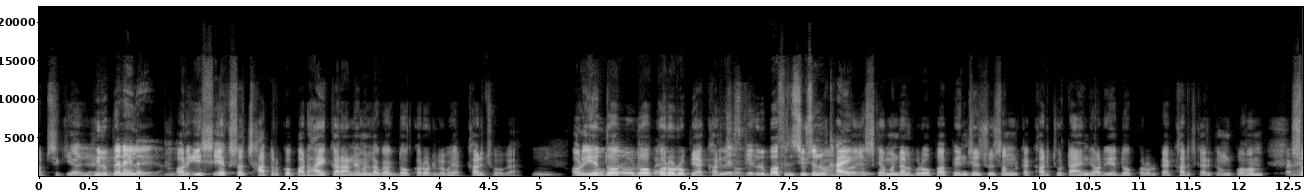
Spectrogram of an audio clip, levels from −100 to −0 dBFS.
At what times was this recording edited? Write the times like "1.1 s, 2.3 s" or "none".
1.2 s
